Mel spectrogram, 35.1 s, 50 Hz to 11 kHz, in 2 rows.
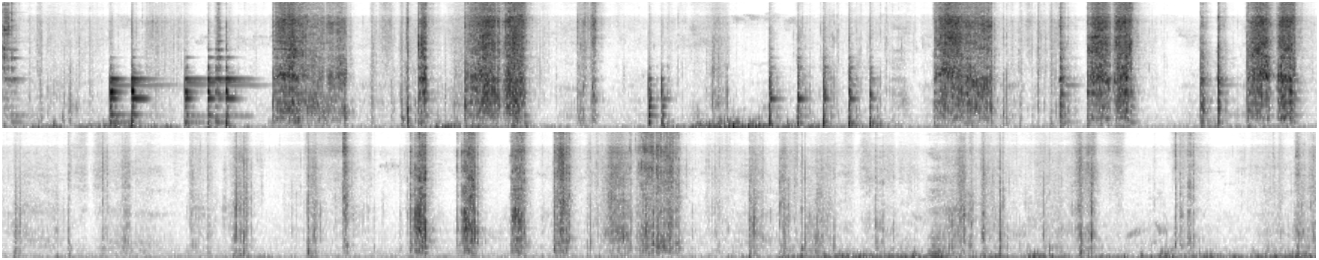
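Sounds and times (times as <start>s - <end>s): trowel scraping mortar on concrete: 0.0s - 0.5s, 1.4s - 9.0s, 10.2s - 15.3s, 16.0s - 17.4s, 21.6s - 26.7s.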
